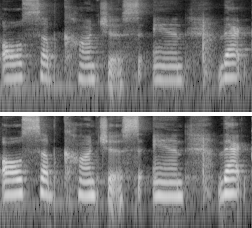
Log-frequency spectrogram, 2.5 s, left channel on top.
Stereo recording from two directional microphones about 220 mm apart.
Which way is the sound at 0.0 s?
45° right (ahead or behind).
